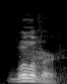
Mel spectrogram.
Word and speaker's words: Woliver: wrong every time - Woolever Woolever yeah it's real country all right I got you it's like there's four O's in it yes because we're because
